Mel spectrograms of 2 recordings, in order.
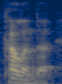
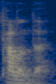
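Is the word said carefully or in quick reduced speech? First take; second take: quick; quick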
